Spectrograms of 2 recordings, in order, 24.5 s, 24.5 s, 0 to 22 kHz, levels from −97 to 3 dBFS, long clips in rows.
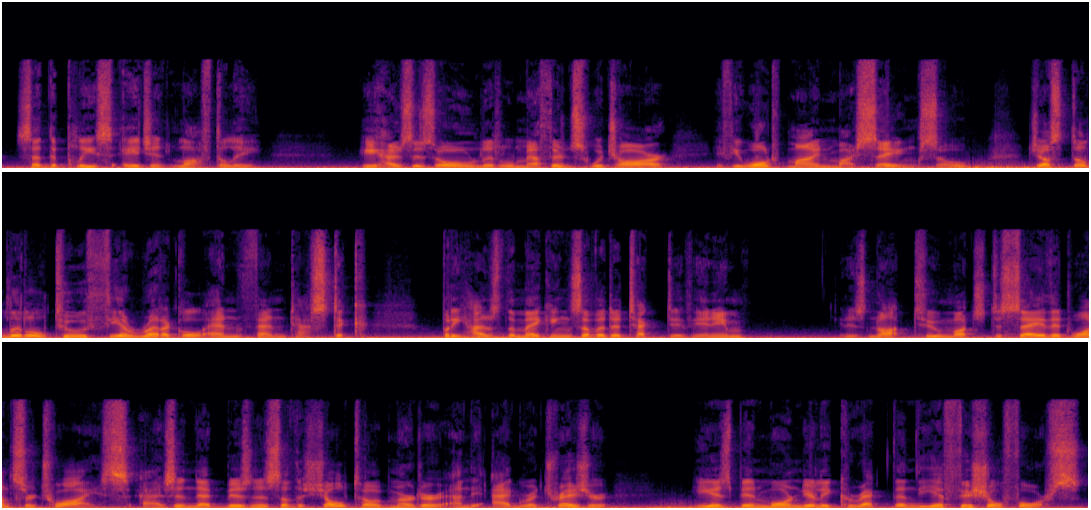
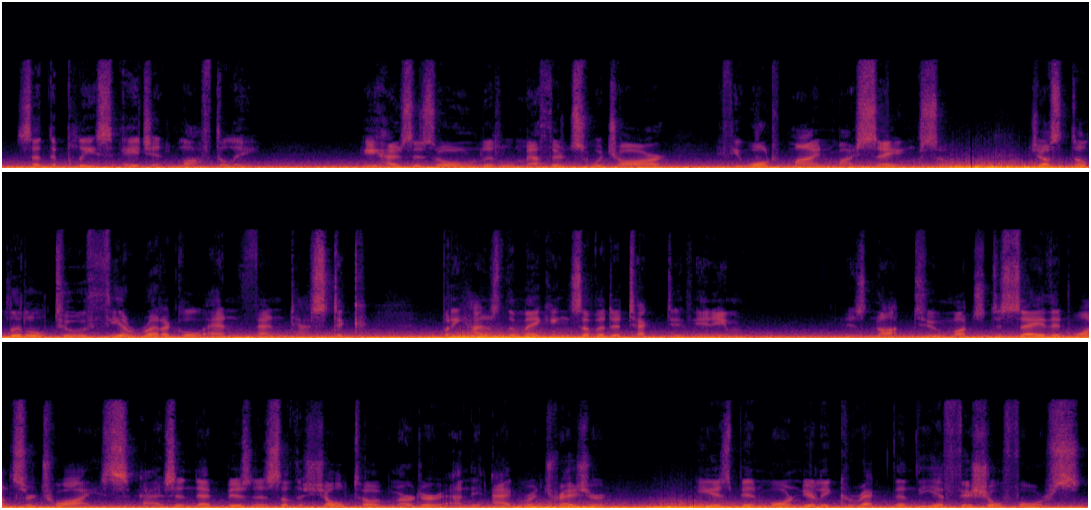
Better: first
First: wind noise on the microphone; occasional gusts; 25 dB below the speech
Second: wind noise on the microphone; heavy; 2 dB below the speech

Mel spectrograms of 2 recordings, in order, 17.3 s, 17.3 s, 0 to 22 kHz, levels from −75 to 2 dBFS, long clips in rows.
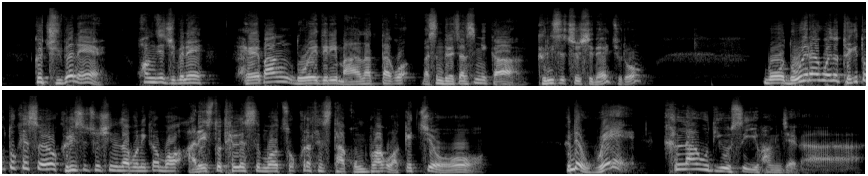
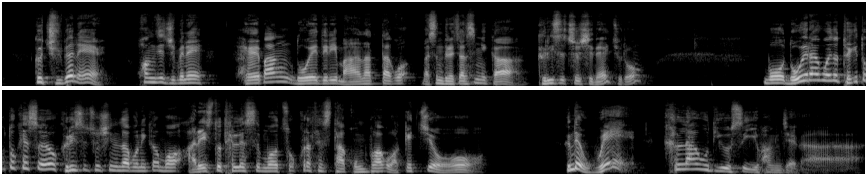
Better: second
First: distortion; slight; 10 dB below the speech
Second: none

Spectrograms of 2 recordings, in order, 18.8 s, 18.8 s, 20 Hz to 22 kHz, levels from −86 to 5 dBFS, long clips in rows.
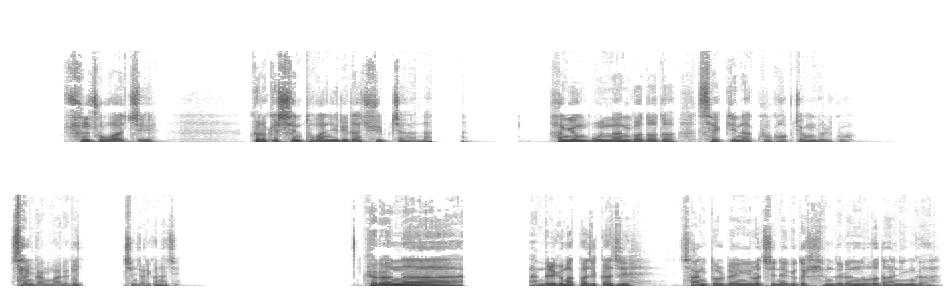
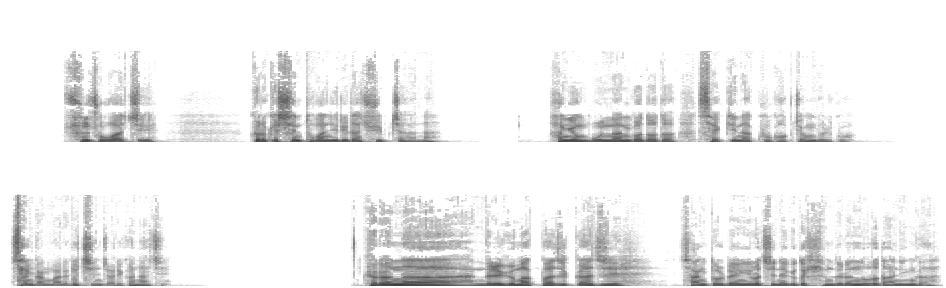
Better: second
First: audio freezing; at 4.5 s, at 10 s and at 14 s for 0.5 s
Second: none

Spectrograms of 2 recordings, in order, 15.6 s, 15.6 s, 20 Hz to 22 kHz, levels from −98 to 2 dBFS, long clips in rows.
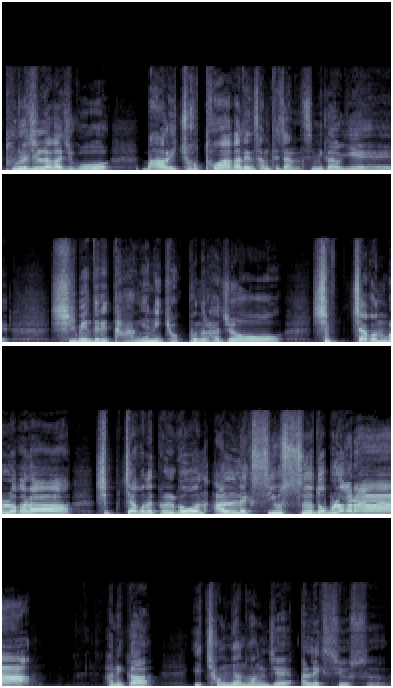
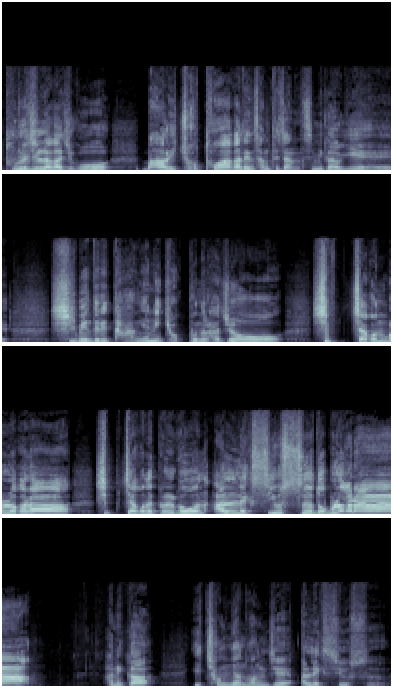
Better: first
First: none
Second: thin; somewhat; fading below 750 Hz

